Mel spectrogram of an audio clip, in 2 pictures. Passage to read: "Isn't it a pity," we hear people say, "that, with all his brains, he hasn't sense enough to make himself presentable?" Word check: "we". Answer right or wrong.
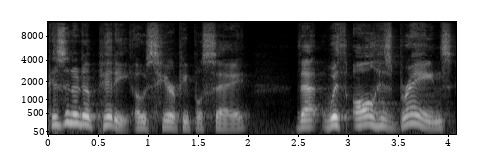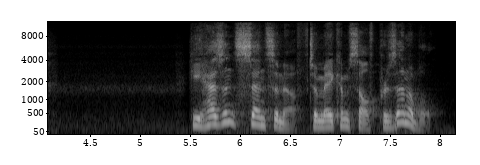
wrong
